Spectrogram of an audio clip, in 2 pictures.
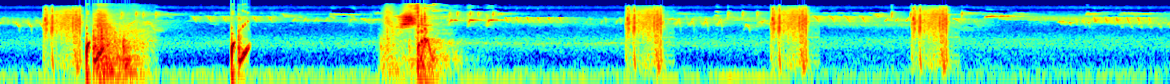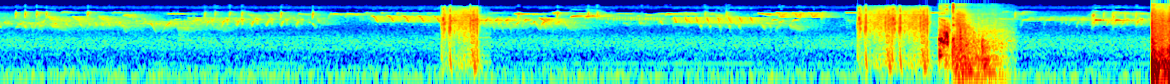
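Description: Bright, tinkling game music plays.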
